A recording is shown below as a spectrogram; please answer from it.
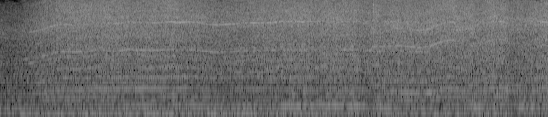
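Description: A car engine in the Assetto Corsa racing game holds a steady, loud revving drone with no talking, easing slightly near the end as the throttle lets off.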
